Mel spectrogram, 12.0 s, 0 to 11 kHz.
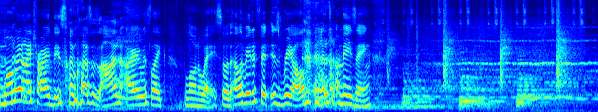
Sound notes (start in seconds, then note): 0.0 everyone laughs; 6.1 laugh; 7.6 hip music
